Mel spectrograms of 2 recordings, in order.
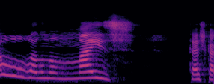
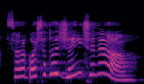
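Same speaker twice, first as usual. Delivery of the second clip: higher, pleading pupil voice; pupils asking; 8 semitones higher than usual. Retold or imitated. Teacher imitating pupils asking if she likes them, higher and hopeful. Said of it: "Eu, eu escutei isso".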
